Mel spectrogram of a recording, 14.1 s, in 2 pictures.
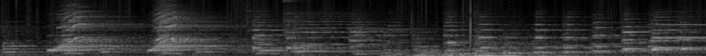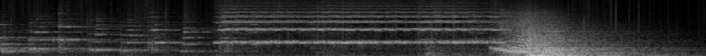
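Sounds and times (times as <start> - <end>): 
symphonic orchestra playing: 0.5 - 7.0, 9.3 - 13.8.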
